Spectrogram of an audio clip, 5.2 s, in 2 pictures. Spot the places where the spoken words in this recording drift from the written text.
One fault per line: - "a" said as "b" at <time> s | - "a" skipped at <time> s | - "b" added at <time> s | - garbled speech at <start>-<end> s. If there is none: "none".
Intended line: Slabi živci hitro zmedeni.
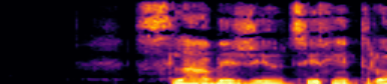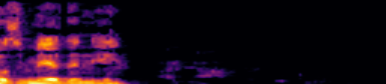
none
